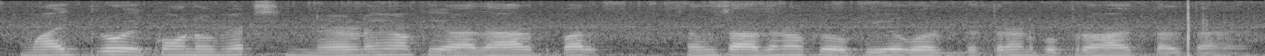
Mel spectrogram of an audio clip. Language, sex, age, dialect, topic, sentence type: Hindi, male, 60-100, Awadhi Bundeli, banking, statement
